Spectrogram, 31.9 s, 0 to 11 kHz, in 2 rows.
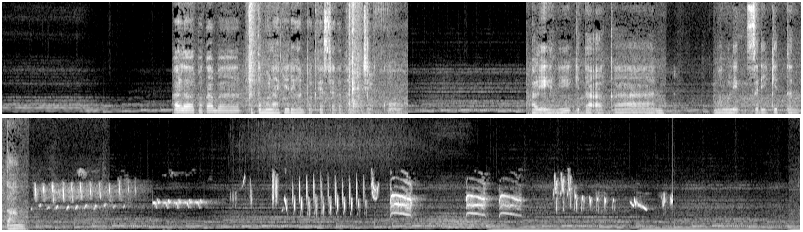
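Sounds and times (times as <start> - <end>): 
speech: 3.4 - 8.1, 10.6 - 13.3, 14.2 - 16.7
birds chirping and trilling: 15.8 - 24.4, 25.2 - 26.4, 27.0 - 29.5
crow cawing: 20.7 - 24.3, 25.2 - 26.4.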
